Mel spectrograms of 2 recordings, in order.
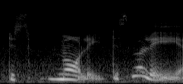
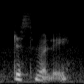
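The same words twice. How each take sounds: First: Breathy, gloomy whisper of the word; dismally whispered. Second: Said in the usual way. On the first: Shown as a demonstration. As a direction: sigh it out dismally.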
